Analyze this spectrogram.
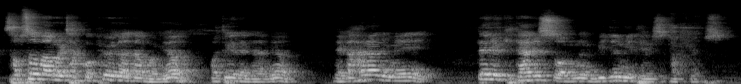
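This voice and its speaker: A male pastor preaching a Sunday sermon, lively, acting out whining voices to make his points. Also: a little high, normal speed, a little hiss or hum. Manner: animated, acts out complaining voices with sighs. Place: church sanctuary. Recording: echoey sanctuary from far off.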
